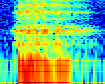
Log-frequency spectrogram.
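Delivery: long breathy sigh of despair. Retold or imitated. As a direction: let the breath fall out hopelessly. Jairus hearing his daughter died. (절망의 한숨)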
